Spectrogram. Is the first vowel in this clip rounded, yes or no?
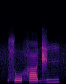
yes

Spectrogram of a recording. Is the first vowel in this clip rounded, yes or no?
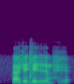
no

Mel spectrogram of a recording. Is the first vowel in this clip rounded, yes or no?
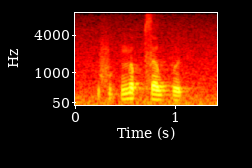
yes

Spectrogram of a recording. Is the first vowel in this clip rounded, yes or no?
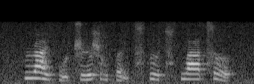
no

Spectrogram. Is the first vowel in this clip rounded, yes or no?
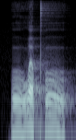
yes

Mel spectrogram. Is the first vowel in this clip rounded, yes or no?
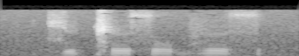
yes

